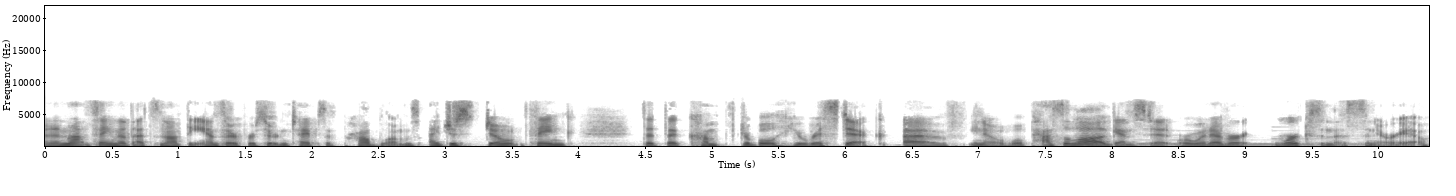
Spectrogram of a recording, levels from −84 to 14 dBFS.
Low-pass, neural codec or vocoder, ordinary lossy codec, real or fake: 7.2 kHz; none; AAC, 32 kbps; real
